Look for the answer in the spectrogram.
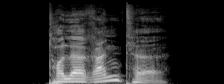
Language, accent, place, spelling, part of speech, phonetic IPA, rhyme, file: German, Germany, Berlin, tolerante, adjective, [toləˈʁantə], -antə, De-tolerante.ogg
- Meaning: inflection of tolerant: 1. strong/mixed nominative/accusative feminine singular 2. strong nominative/accusative plural 3. weak nominative all-gender singular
